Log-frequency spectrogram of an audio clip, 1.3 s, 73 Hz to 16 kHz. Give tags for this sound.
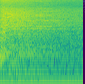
arcade; vgm; chip; 8-bit; retro; chiptune; chippy; video-game; lo-fi; decimated

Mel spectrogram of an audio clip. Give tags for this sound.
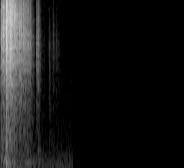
foley; copper; crash; tubing

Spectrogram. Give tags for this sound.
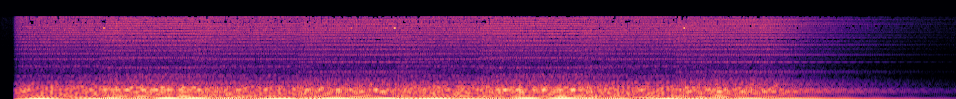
space; pad; hollywood; spooky; suspense; cinematic; sci-fi; thiller; horror; film; dramatic; atmosphere; mood; background-sound; dark; ambient; drama; scary; background; movie; music; deep; drone; ambience; soundscape; thrill; trailer

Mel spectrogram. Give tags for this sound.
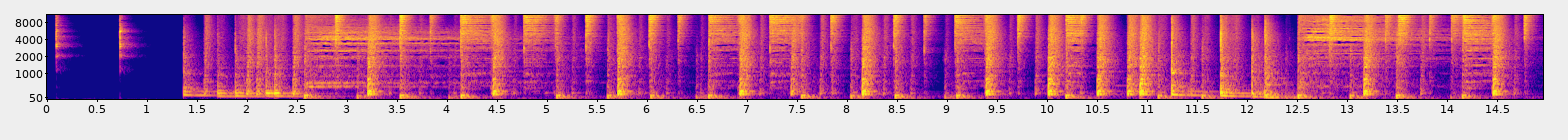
beat; shuffle; gretsch; drums; fill; ride

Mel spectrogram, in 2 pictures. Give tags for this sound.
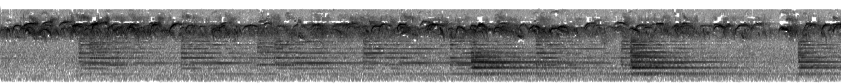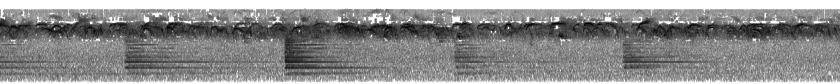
ambiance; birds; church-bells; field-recording; screeching; seville; south-spain; swift

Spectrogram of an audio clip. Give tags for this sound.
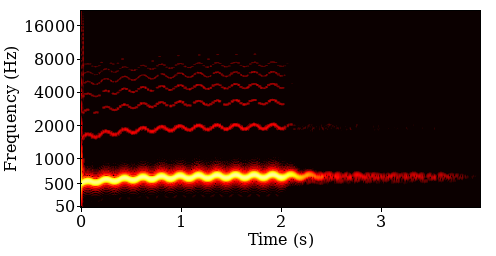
multisample; horror; whistle; reaktor

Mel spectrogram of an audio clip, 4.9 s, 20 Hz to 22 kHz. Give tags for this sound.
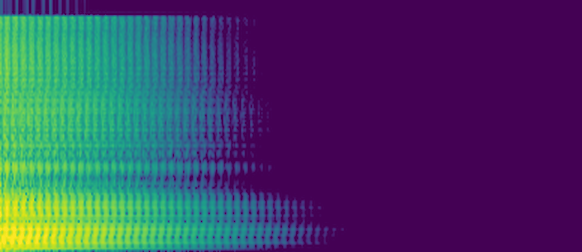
blip; rave; porn-core; techno; house; synthesizer; electronic; processed; bpm; random; effect; hardcore; electro; synth; 110; sci-fi; bounce; dark; dub-step; glitch; resonance; lead; glitch-hop; sound; acid; trance; noise; club; dance

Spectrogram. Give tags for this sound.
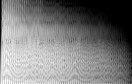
agressive; synthetizer; noisy

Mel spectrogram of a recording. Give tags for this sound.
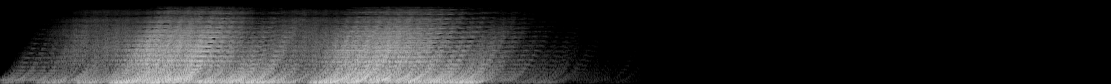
strange; electronic; granulated; experimental

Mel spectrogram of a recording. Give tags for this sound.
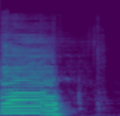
jazz; sampled-instruments; vst; baritone-sax; sax; woodwind; saxophone

